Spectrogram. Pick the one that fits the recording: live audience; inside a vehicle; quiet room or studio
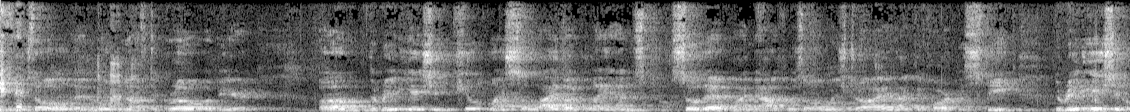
live audience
